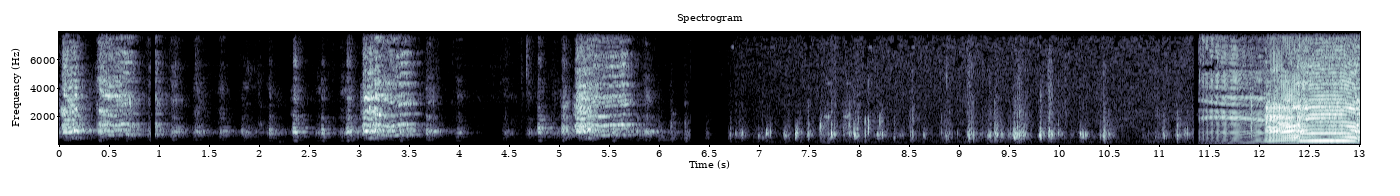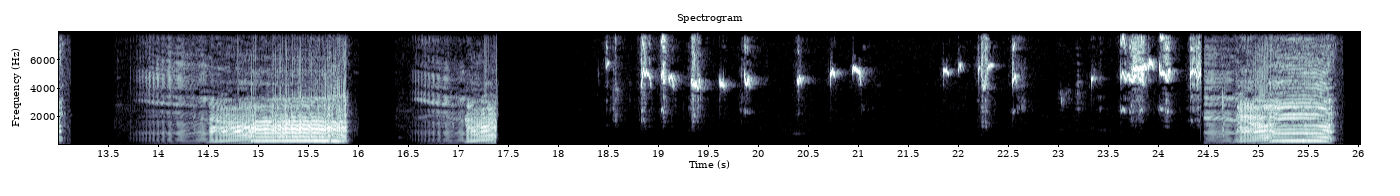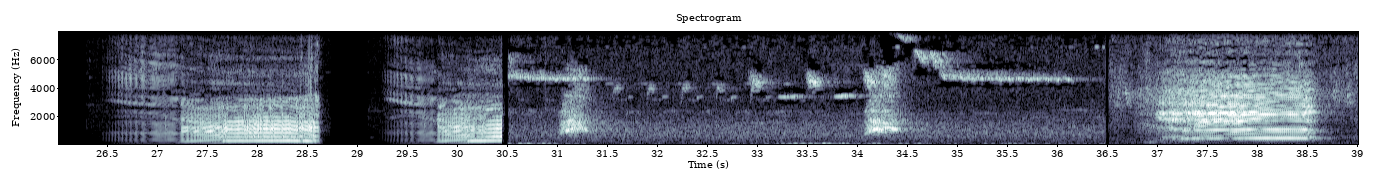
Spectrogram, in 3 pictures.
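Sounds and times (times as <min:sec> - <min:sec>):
cattle mooing: 0:11.4 - 0:13.1, 0:13.8 - 0:17.4, 0:24.5 - 0:25.8, 0:26.5 - 0:28.7, 0:29.3 - 0:30.5, 0:36.9 - 0:38.7
short high clicks and squeaks: 0:18.4 - 0:21.1, 0:21.9 - 0:24.5
short rising calls: 0:21.9 - 0:24.4.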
